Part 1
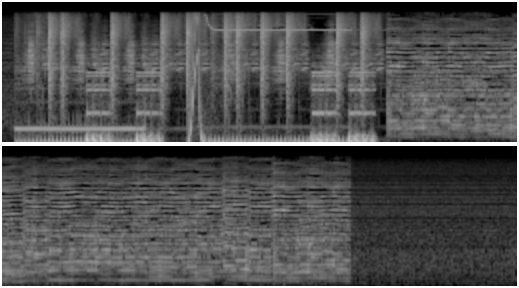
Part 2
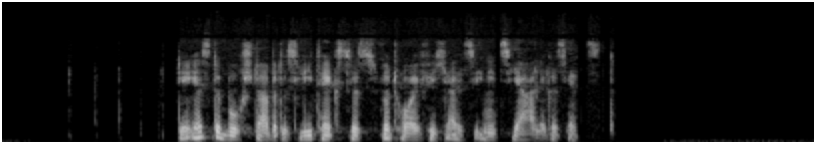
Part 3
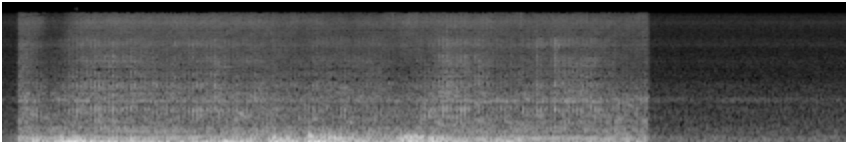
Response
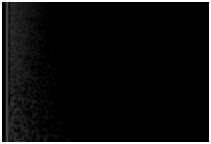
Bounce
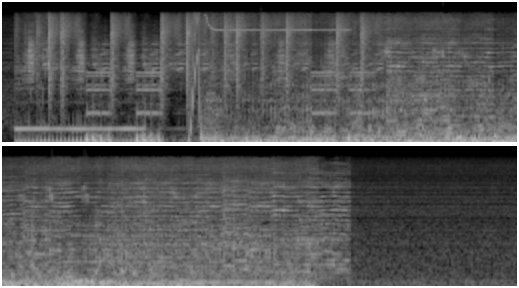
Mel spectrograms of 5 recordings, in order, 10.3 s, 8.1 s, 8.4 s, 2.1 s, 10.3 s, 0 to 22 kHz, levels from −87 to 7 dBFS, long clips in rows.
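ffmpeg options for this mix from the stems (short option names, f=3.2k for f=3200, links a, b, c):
-filter_complex "[0:a]volume=-1.5dB,asplit=2[a][b];[b]volume=-7.5dB[c];[1:a]acompressor=threshold=-24dB:ratio=6,volume=20dB,asoftclip=hard,volume=-20dB,adelay=950,volume=-2.5dB[d];[2:a]adelay=1850,volume=-5dB[e];[3:a]atrim=start_sample=2205[f];[c][f]afir=irnorm=-1:irlink=0[g];[a][d][e][g]amix=inputs=4:normalize=0,acompressor=threshold=-20dB:ratio=6"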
